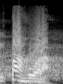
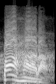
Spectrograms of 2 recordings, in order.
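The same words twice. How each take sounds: First: "طهر" with a short u after the ه; ضم الهاء. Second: "طهر" with a short a after the ه; فتح الهاء. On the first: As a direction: say "طهر" as ṭahura, damma on the ه. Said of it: "لغتان مشهورتان". (نطق "طهر" بضم الهاء) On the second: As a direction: say "طهر" as ṭahara, fatha on the ه. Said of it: "بفتح الهاء". (نطق "طهر" بفتح الهاء) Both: Shown as a demonstration.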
